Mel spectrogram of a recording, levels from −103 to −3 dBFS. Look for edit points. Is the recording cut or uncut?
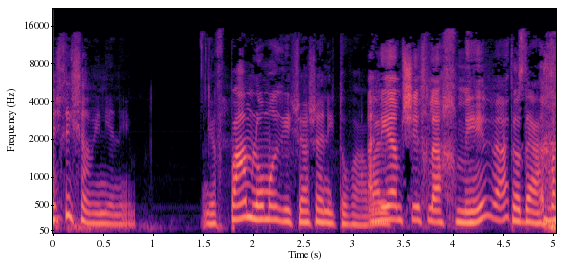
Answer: uncut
